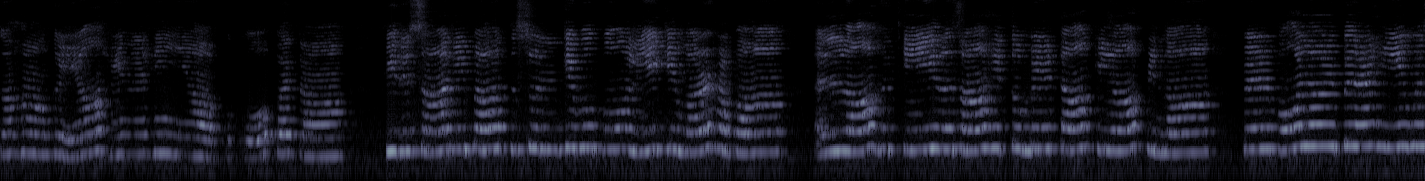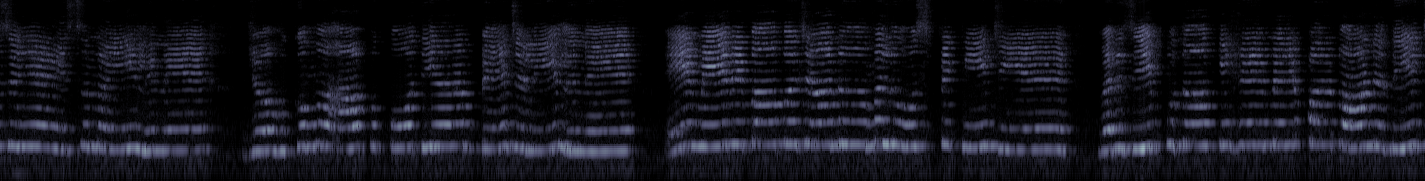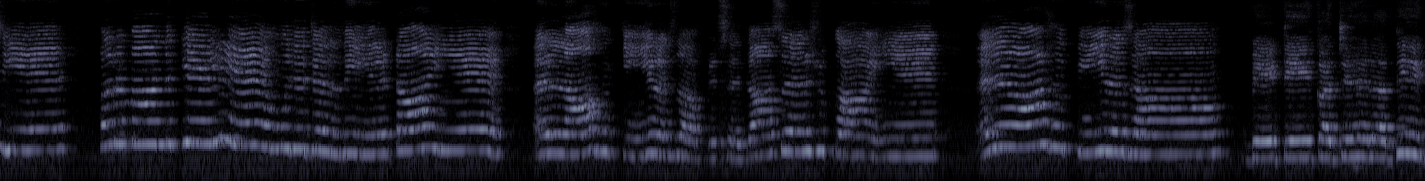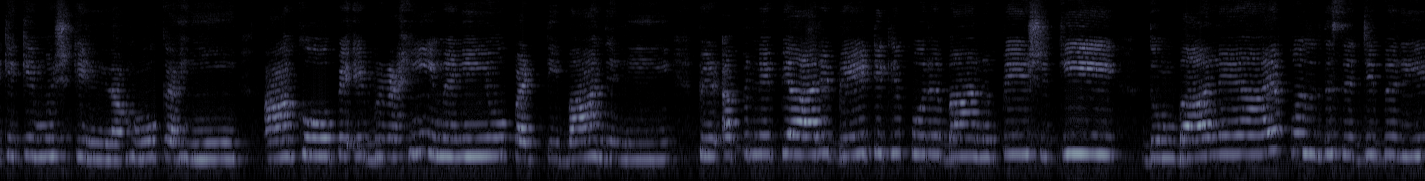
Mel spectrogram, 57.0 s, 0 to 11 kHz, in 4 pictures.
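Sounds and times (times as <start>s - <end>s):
girl singing unaccompanied: 0.0s - 57.0s.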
